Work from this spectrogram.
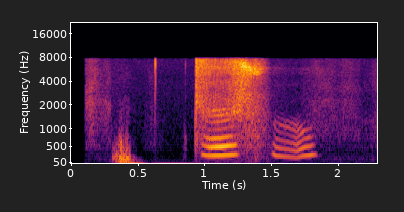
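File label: "sweet potato", Mandarin Chinese, female; zi3shu3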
